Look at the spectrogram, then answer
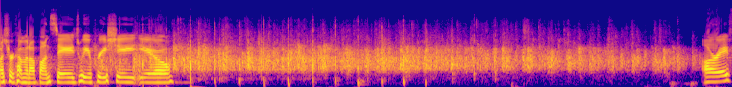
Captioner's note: applause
